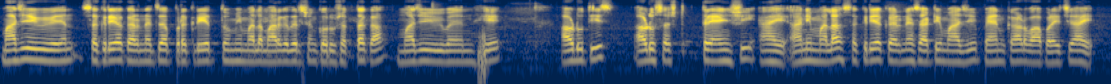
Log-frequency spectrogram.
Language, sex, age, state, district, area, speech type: Marathi, male, 18-30, Maharashtra, Jalna, urban, read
